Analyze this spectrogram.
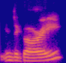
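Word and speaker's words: Indagare: how you say this indigeir is it indigenous you can it's a dead latin word so you can say it however you like we tend to use the more italian pronunciation which is indigari i'm going with that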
